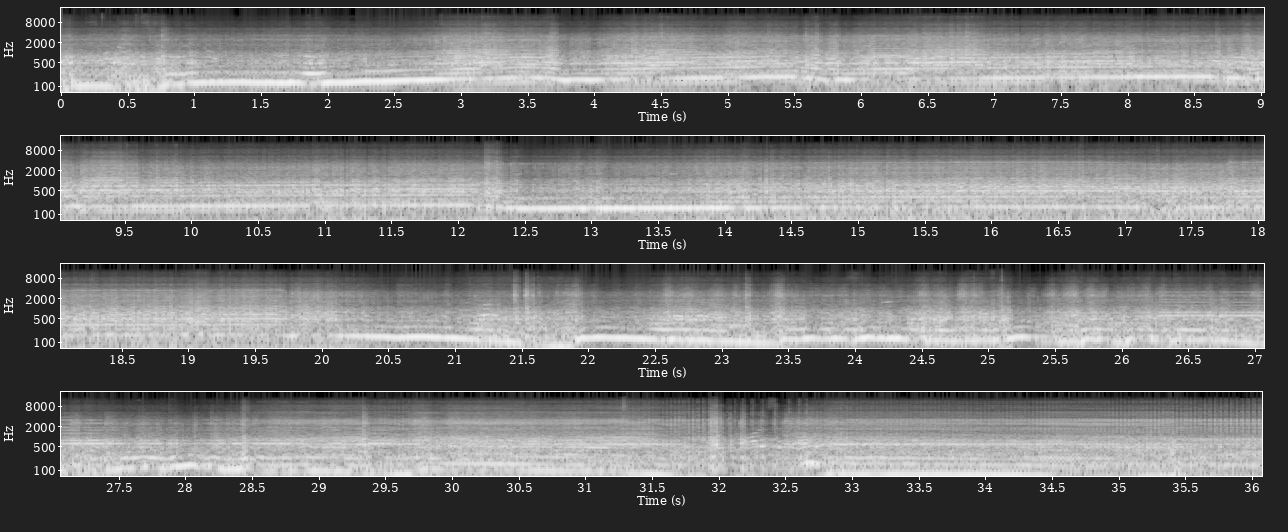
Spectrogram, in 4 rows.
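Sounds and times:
buggy engine under load: 0:00.0 - 0:36.0
wind noise: 0:08.5 - 0:30.4.

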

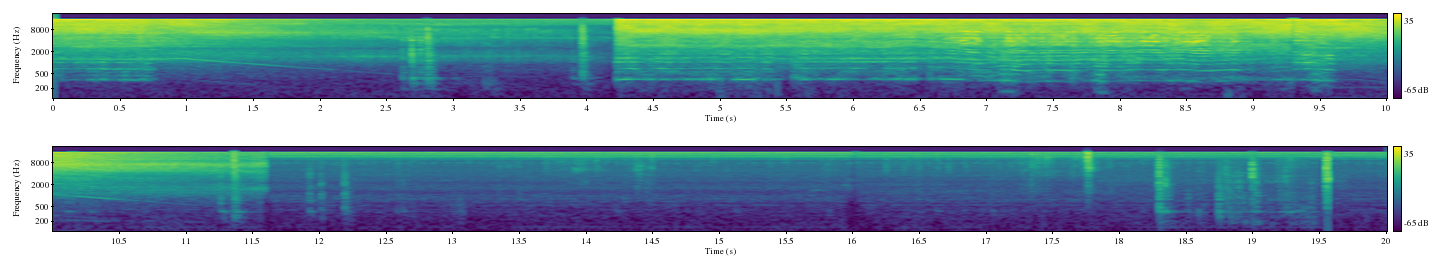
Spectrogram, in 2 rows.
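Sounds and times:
angle grinder sanding wood: 0:00.0 - 0:11.6
grinder disc spinning down: 0:00.0 - 0:11.6.

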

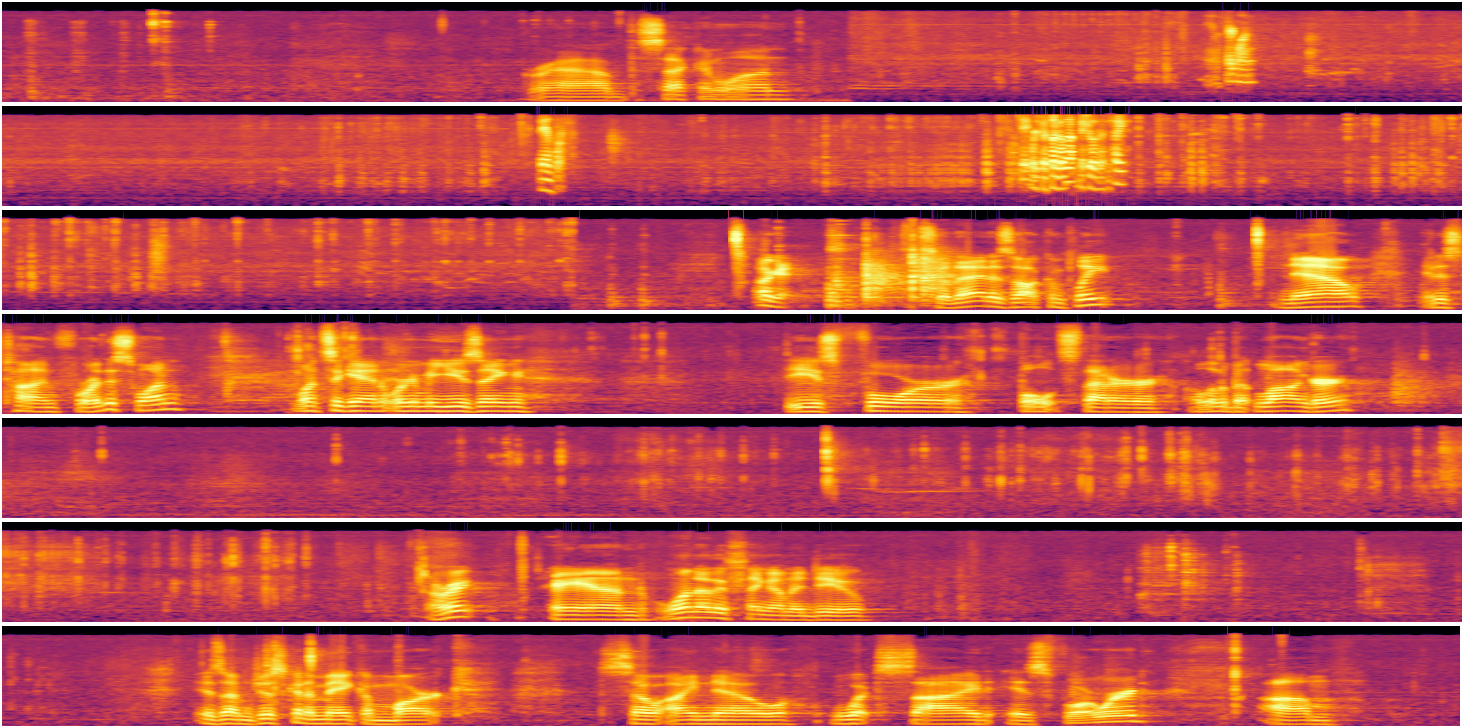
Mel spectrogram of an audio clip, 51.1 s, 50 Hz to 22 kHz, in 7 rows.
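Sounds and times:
faint crinkling: 0:31.4 - 0:38.6.

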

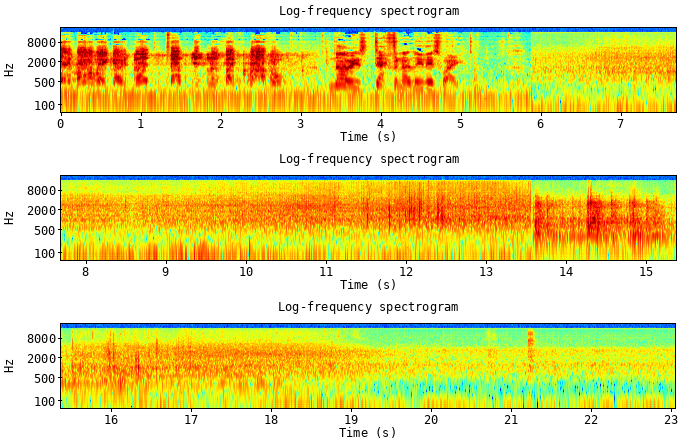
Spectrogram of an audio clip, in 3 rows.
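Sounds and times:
cars driving past: 0:05.3 - 0:23.0.

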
